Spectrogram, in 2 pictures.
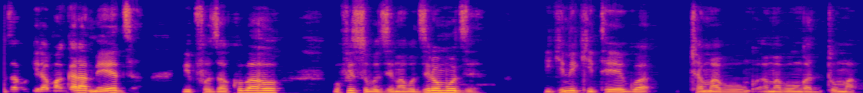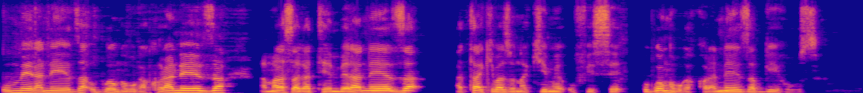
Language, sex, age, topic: Rundi, male, 25-35, agriculture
